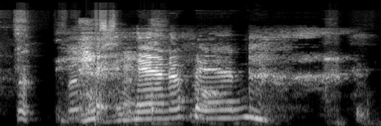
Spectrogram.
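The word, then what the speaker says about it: Hannifan: let me read my notes here it's tom hanafan did i pronounce hiddleston no hannah fan that's what i was saying hannah fan hannah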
